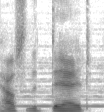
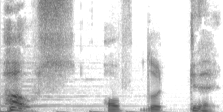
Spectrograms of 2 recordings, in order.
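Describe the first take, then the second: First: It is said in his normal voice. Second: It is said in a put-on voice.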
